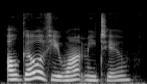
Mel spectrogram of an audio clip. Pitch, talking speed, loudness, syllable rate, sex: 210 Hz, 285 wpm, -17 LUFS, 5.7 syllables/s, female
